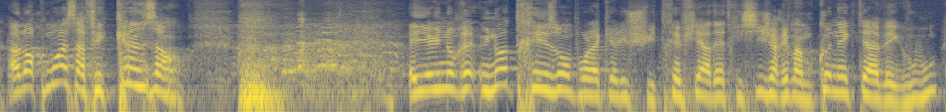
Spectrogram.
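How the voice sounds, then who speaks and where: A man's voice: high voice, a little fast, noisy background. A man in his thirties from Marseille with a strong Marseille accent, doing a chatty stand-up set on stage. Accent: Marseille French. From Marseille, France. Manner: chatty, laughing, puts on voices for quoted people. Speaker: stand-up comedian. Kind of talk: stand-up routine. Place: comedy club stage.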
